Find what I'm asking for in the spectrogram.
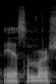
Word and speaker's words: ASMR: You're not saying it right. – My asthma. – You're saying AMSR.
